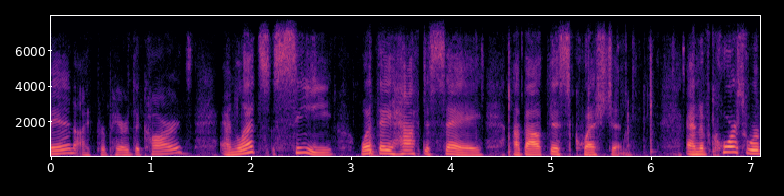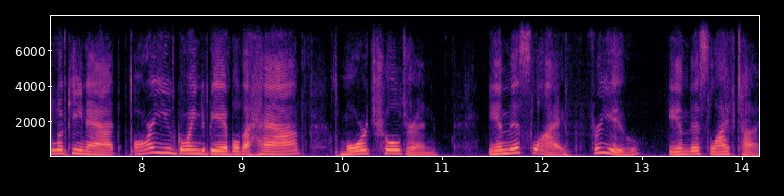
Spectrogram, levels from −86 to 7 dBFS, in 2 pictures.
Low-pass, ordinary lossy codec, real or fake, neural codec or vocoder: 7.2 kHz; Opus, 16 kbps; real; none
